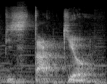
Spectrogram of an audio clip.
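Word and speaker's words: pistacchio: way is parmigiano pistachio the Italian word is beast akio the English pronunciation of this bolognaise came from French and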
